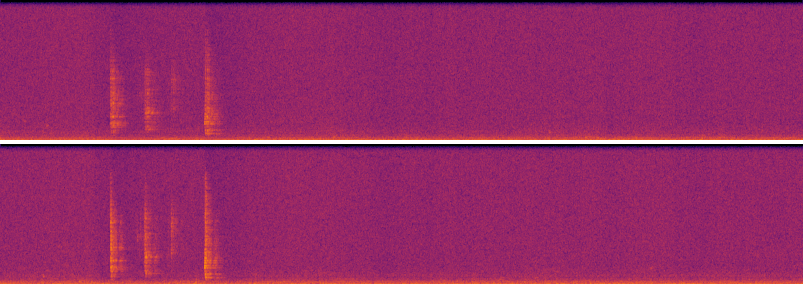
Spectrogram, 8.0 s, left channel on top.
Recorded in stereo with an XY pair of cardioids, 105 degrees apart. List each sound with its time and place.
0.9 s a splash: 55° right, 8.5 m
